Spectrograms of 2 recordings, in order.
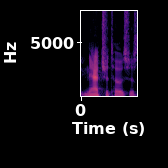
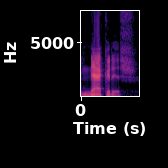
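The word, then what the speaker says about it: Natchitoches: it's actually pronounced different like uh it's it's phonetically said like nachos there's a city nachoes like n a t c h i but we say nackadish that is not like that's that [ __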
